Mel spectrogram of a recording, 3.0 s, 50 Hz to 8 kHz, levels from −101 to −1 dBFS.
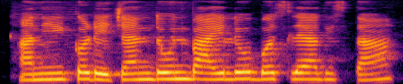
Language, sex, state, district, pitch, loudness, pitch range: Konkani, female, Goa, North and South Goa, 220 Hz, -14 LUFS, 210-230 Hz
